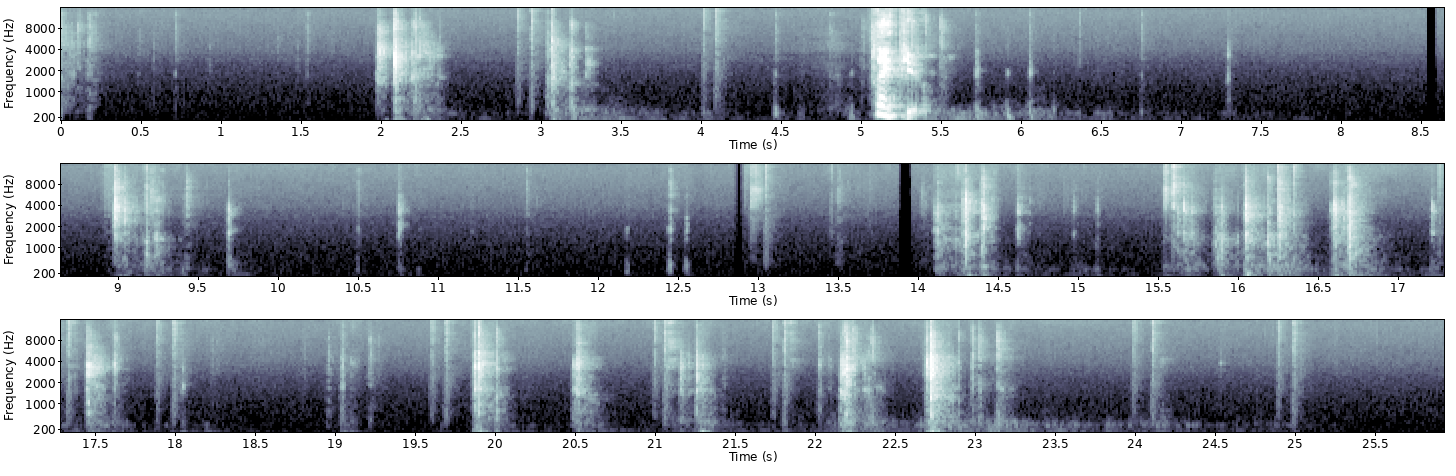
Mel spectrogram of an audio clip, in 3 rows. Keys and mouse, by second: 1.9 g, 2.9 Tab, 3.8 click, 3.9-5.5 middle drag, 5.2 ctrl+s, 5.7-7.4 middle drag, 7.4-9.0 drag, 9.0-15.9 shift+middle drag, 12.8-14.1 drag, 14.1 KP_3, 15.4 click, 15.9 shift+d, 16.4 r, 17.3 g, 18.8 r, 19.7 Tab, 21.1 z, 21.9 x, 22.5 a, 23.8 middle click, 23.8 e, 24.8 click.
